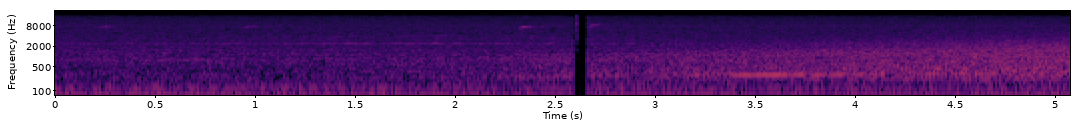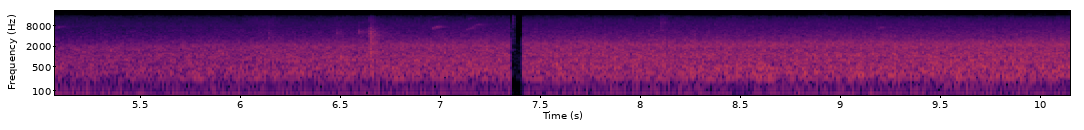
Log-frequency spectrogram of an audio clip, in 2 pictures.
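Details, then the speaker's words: Crompton Greaves ceiling fan, final run before removal: soft airy whoosh building as it spins up, no ticking, rubbing or wobble; normal ceiling fan running. "Stirs up a breeze, that's for sure."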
